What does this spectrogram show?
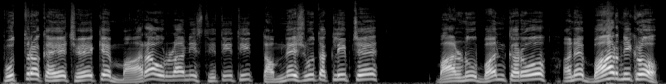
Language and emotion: Gujarati, angry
